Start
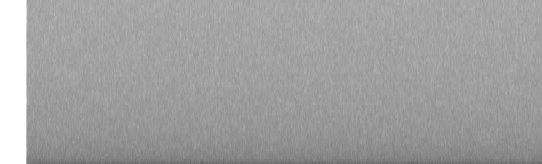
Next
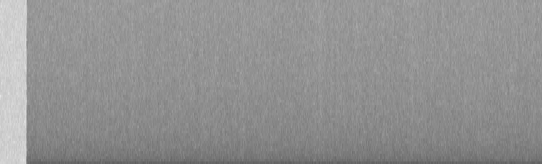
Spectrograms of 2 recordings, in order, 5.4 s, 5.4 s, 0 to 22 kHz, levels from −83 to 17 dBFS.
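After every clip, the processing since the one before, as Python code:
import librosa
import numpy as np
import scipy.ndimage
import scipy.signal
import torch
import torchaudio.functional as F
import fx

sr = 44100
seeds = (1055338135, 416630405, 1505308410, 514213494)

y = fx.env_flatten(x, sr, amount_pct=50)
y = F.gain(torch.from_numpy(y), 3.5).numpy()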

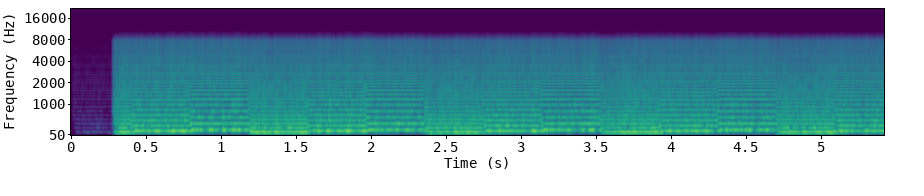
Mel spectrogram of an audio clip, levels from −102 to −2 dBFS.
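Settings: y = fx.vocoder_arp(x, sr, chord='major triad', root=48, every_ms=391)
y = fx.upward_expand(y, sr, threshold_db=-37.0, expansion=1.5)
y = F.gain(torch.from_numpy(y), -7.0).numpy()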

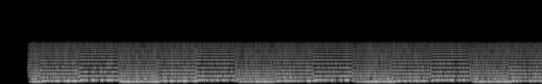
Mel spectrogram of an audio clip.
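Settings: y = scipy.signal.sosfilt(scipy.signal.cheby1(5, 1.0, [130.0, 2500.0], 'bandpass', fs=sr, output='sos'), x)
y = F.gain(torch.from_numpy(y), 2.0).numpy()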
